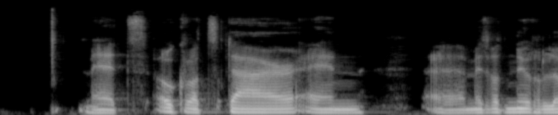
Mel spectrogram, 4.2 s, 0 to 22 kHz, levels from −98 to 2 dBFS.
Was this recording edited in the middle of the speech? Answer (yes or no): yes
